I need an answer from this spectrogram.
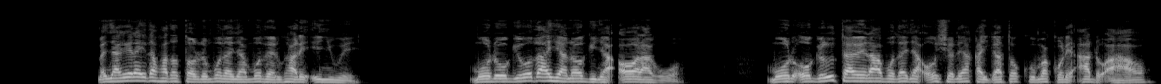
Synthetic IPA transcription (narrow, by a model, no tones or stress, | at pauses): mɛɲaɣeɾaiðafatɔtɔɾoɾemoðɛɲamoðɛɾuɦaɾeʔiɲue | moːndoːŋɡeoðahianɔɡiɲa̰ʔɔɾaɣwɔ̰ | moːndoːŋɡeɾutaweɾaβoðɛɲa̰ʔoɕjɔneakaiɣatwɔkumakoɾeʔado̰ʔa̰ɔ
